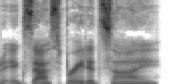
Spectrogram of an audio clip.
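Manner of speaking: ordinary delivery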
